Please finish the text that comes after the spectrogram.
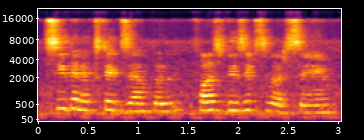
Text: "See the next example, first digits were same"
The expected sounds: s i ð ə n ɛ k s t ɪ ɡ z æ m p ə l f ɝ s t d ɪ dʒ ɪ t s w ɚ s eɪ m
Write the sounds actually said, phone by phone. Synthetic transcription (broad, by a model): s i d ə n ɛ k s t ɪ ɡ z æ m p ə l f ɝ s t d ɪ z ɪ t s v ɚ s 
